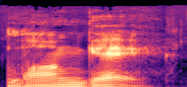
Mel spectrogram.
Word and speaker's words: Longueuil: Longueuil.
